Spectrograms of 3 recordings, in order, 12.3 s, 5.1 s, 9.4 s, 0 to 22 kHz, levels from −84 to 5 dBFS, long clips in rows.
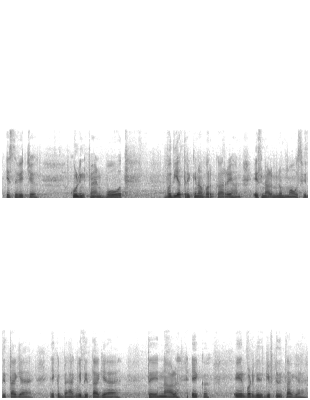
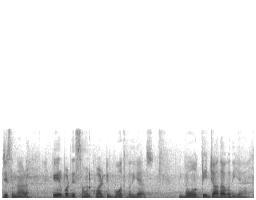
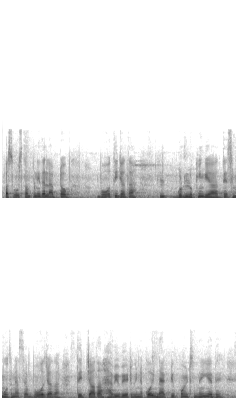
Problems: constant background noise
